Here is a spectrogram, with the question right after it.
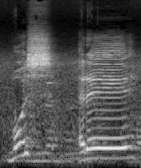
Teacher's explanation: حركة ممالة، لا هي كسرة خالصة ولا هي فتحة خالصة · Term: الحركة الممالة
